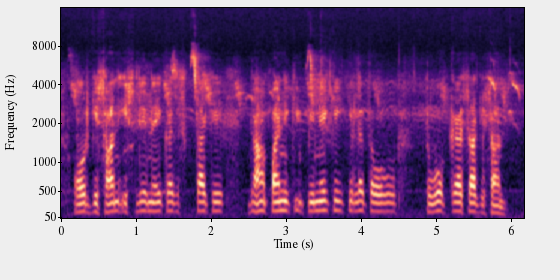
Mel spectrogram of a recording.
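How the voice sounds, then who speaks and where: Here a man talks with a fairly high pitch. His intonation is monotone and flat. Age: 60s. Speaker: village earthquake predictor, YouTuber. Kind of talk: talking-head monologue. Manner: halting, with false starts.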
